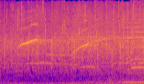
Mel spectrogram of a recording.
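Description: Applause from a live flamenco show recorded at Chamartín station: dense, steady clapping that fills the whole stretch at an even loudness, swelling slightly near the end.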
